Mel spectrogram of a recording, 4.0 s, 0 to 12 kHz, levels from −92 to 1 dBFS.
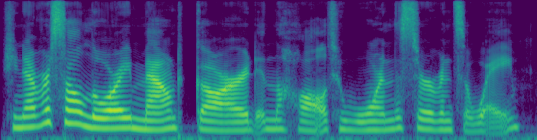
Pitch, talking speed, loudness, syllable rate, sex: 190 Hz, 210 wpm, -18 LUFS, 4.8 syllables/s, female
